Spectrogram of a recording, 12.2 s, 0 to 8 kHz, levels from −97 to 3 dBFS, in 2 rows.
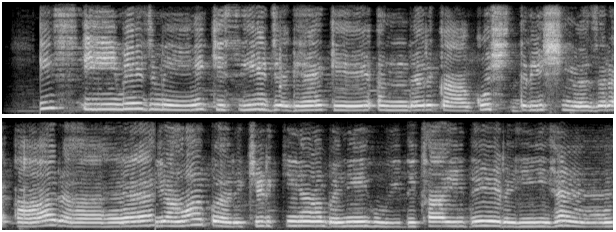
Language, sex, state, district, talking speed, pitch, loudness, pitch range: Hindi, female, Jharkhand, Sahebganj, 115 wpm, 315 Hz, -13 LUFS, 290-330 Hz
